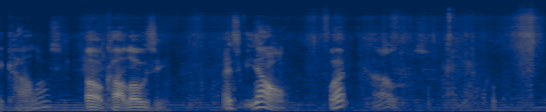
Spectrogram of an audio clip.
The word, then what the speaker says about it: Carlos: It's Carlosi. She's Italian. You gotta have some Z's, man. Even if she don't spell it like that.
